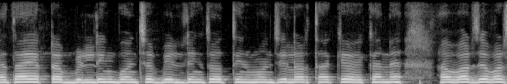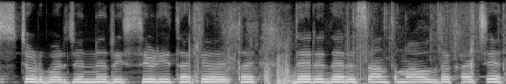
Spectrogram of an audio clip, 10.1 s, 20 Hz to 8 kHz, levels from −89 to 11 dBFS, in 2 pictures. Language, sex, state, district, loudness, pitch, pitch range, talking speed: Bengali, female, West Bengal, Dakshin Dinajpur, -12 LUFS, 245 Hz, 240-250 Hz, 150 wpm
